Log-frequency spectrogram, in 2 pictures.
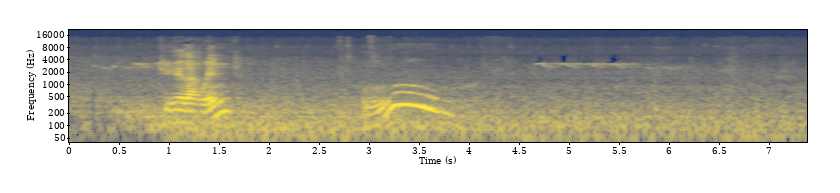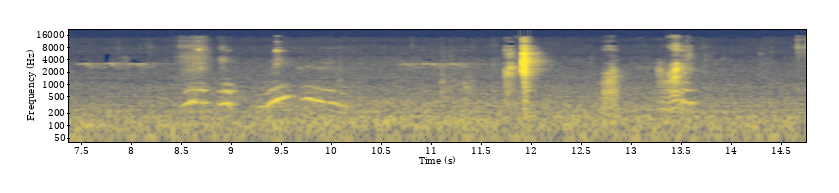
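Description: A parrot whistles and chirps nearby in short bursts.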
